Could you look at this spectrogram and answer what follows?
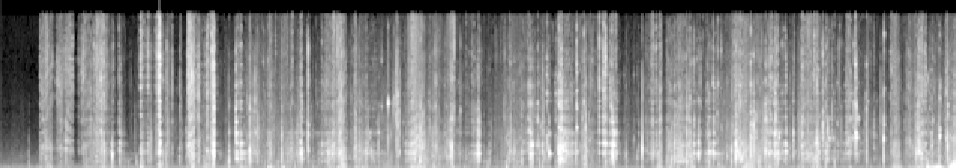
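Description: Old glass bottles clink and scrape against each other and against the dirt as they are dug out of a buried mound, in a busy run of sharp clinks and rattles, close up with a voice talking now and then.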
